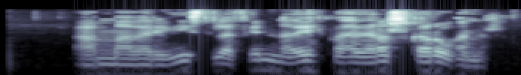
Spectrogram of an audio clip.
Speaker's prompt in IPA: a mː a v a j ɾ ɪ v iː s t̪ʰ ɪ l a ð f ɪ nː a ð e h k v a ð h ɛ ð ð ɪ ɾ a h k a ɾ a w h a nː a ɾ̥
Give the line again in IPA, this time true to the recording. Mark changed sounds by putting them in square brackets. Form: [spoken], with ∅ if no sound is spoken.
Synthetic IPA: a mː a v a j ɾ ɪ v iː s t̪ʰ ɪ l a ð f ɪ nː a ð e h k v a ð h ɛ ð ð ɪ ɾ a [s] k a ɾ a w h a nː a ɾ̥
